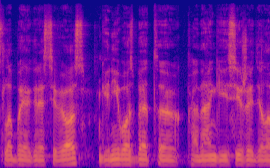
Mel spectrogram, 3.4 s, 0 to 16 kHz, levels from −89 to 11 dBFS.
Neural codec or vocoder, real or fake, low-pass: none; real; 14.4 kHz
